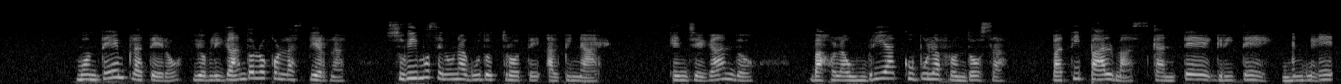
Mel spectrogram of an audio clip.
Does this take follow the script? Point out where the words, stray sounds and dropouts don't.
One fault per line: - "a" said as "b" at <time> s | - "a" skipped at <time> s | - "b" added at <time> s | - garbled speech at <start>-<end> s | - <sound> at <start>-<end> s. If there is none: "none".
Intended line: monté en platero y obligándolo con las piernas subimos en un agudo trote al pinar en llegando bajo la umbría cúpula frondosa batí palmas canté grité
- garbled speech at 12.8-13.3 s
